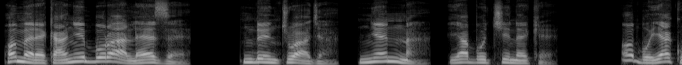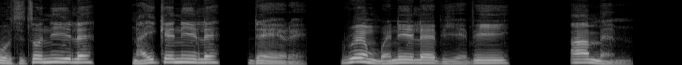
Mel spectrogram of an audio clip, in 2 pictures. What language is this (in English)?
Igbo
